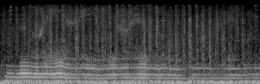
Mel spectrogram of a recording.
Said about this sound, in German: Denn in dem Augenblick, als Ruben hineinstieg, schloss sich hinter ihm die Tür und er war darin gefangen, zusammen mit einem herumfliegenden Käfer.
